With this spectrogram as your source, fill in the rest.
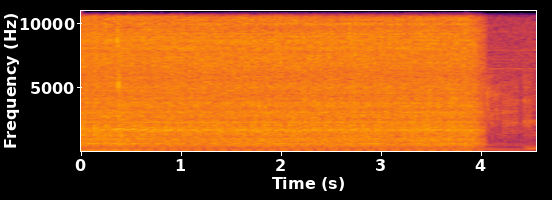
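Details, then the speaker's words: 2004 Trailblazer engine at idle, rocking with a miss; ignition coil swapped between cylinders to trace it, still missing but less than before, with a regular stumble three or four times a second: ignition coil misfire. "I can't tell it's still missing but I don't think it's as bad as it was before"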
